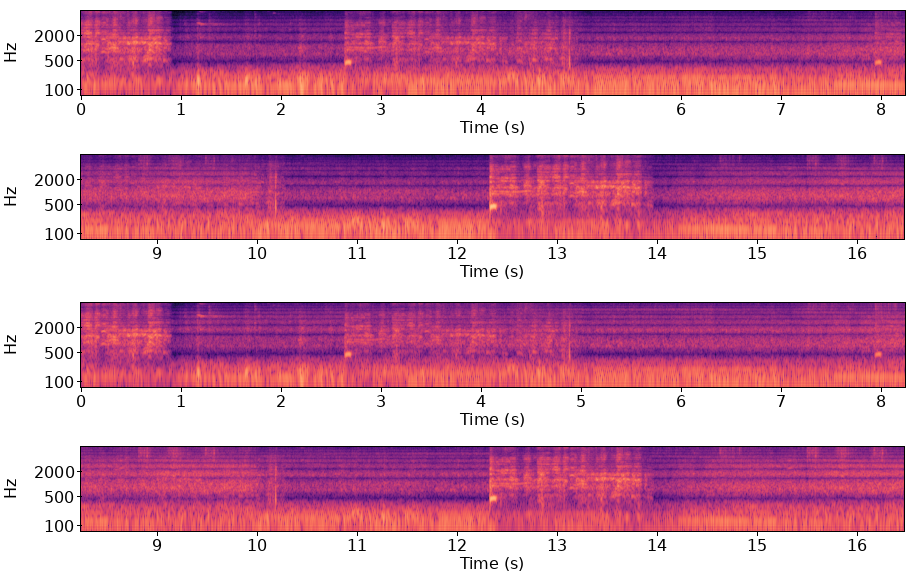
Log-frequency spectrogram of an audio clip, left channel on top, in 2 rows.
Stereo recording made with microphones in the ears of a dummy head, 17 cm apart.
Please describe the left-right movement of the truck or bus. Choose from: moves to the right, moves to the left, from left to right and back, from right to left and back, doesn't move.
doesn't move.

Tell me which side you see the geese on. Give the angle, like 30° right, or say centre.
20° right.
